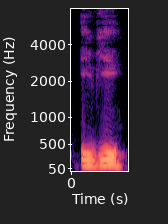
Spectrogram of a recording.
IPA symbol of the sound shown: e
